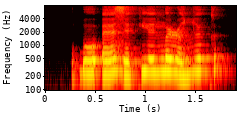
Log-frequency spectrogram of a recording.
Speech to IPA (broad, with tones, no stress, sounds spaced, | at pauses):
ɓ o˨˦ ʔ ɛ˨˦ z e˨ k j e˦ ŋ ə˦ ɭ ə˨ ʎ ø˦ k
